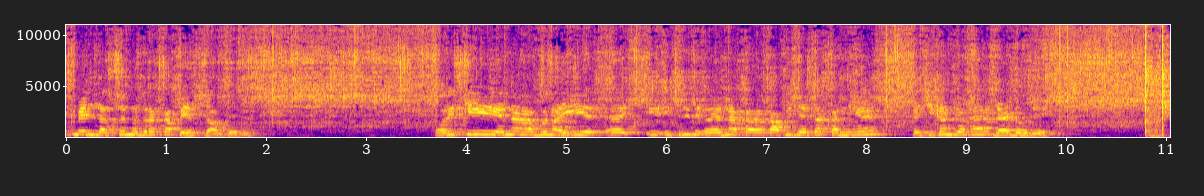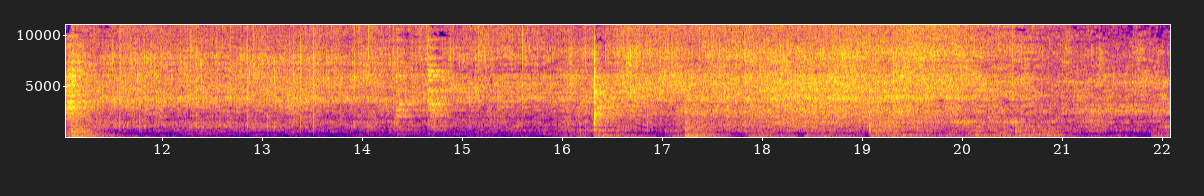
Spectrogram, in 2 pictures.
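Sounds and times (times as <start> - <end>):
chicken and onion sizzling in oil: 0.0 - 22.0
wooden spoon stirring in pot: 17.5 - 22.0.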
